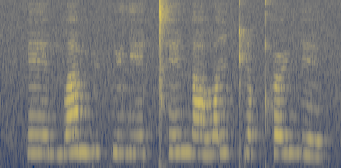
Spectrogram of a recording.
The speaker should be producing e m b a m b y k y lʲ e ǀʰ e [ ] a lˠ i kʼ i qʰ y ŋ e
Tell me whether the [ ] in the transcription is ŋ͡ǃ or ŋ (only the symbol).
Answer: ŋ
